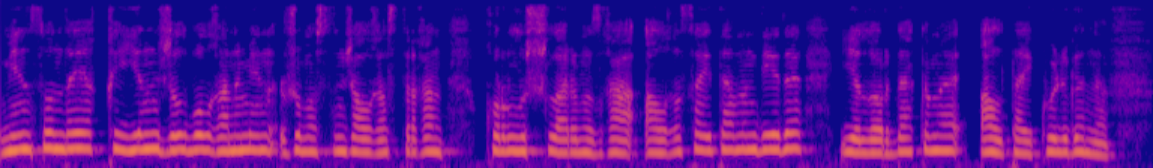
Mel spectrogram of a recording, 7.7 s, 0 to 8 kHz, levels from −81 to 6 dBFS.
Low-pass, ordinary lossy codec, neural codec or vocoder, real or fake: 7.2 kHz; none; codec, 16 kHz, 16 kbps, FreqCodec, smaller model; fake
